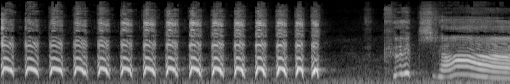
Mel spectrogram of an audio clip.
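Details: A Laughing Kookaburra, Australian kingfisher that calls in the mornings to communicate, gives a fast run of about fourteen harsh, cackling 'ha' notes, then breaks off; a brief voice follows at the end.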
